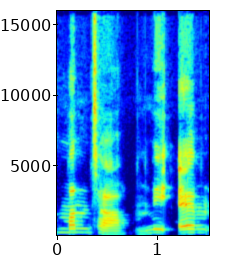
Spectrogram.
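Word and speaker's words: munter: part of that, but it's pronounced munta. Like munta. I don't know what moon is. Yeah, it would have an ER sound, but the way that you're meant to say it slang wise, it sounds like it ends with an A.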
